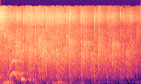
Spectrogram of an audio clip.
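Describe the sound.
A crowd applauds in a dense, steady patter of many hands clapping, fading slightly toward the end, with a brief voice and cheer near the start.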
